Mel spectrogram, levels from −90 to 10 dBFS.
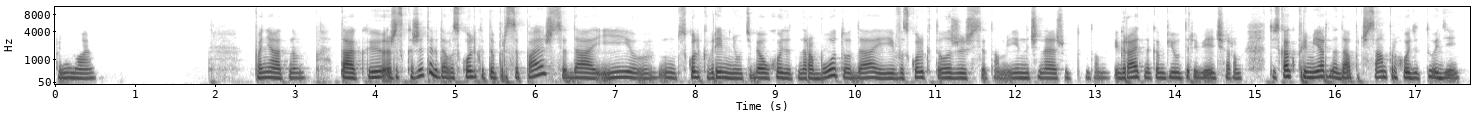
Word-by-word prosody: Понимаю. 180 -1 -1 2.0
Понятно. 185 -1 0 0.4
Так, 185 0 +3
и 205 +1 +6
расскажи 210 +4 0
тогда, 210 -6 +2
во 185 - 0
сколько 220 +4 0
ты 195 - 0
просыпаешься, 235 - -2
да 185 -1 +1
и, 195 +4 +1
в 180 0 -3
ну, 185 -2 -3
сколько 200 -1 -1
времени 185 -1 +2
у 170 - -1
тебя 180 +2 +1
уходит 175 -1 -1
на 170 0 -1
работу, 185 +6 +2
да 185 +2 0
и 175 0 +1
во 175 +1 -3
сколько 195 +3 -2
ты - - -3
ложишься 180 -1 -1
там - - -9
и 180 +1 -2
начинаешь 180 -1 -2
вот 170 - -9 0.3
там 185 -1 -10
играть 195 +4 +2
на 185 -2 -3
компьютере 185 - -1
вечером? 175 - -2
То - - -26 0.4
есть 195 - -5
как 230 0 +5
примерно, 210 0 +3
да, - - +2
по - - -12
часам 205 +1 -3
проходит 185 -4 0
твой 215 -5 +1
день? 180 +1 0
185 Hz, 155 wpm, -23 LUFS, 175-200 Hz, 2.0 s, и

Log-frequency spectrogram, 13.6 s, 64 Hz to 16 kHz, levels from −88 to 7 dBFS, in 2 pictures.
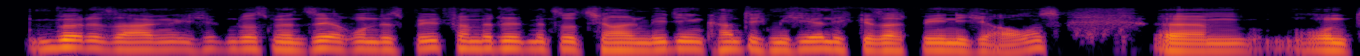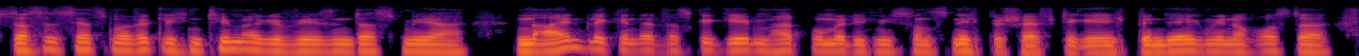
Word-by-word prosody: w 135 +1 -5
würde 150 -2 +5
sagen, 130 0 0
ich 125 -2 -8
du 130 - -8
hast 135 0 -2
mir 130 - +1
'n 120 - -1
sehr 140 +2 +3
rundes 130 -2 -2
Bild 145 +4 -1
vermittelt. 140 -1 0
Mit 130 0 -3
sozialen 120 -2 0
Medien 130 +2 0
kannte 130 +2 -2
ich 125 - -6
mich 125 0 -3
ehrlich 135 -3 +1
gesagt 115 -2 +1
wenig 115 -3 0
aus. 105 +10 -3 0.5
Ähm, 110 -1 +2 0.2
und 120 -1 0
das 115 -4 +4
ist 125 -3 -3
jetzt 125 0 0
mal 115 - +2
wirklich 115 -4 -1
'n 110 - -2
Thema 130 0 +1
gewesen, 105 -1 0
das 105 -2 -1
mir 100 -2 +1 0.3
'n 110 0 +5
Einblick 130 +3 +2
in 115 -1 -2
etwas 110 -1 -4
gegeben 115 -2 0
hat, 110 +1 -1
womit 105 0 0
ich 100 - -3
mich 105 -1 -3
sonst 100 -3 -5
nicht 110 -1 +2
beschäftige. 90 0 0
Ich 95 0 -3
bin 100 0 +1
irgendwie 105 -1 +3
noch 100 -2 -2
aus 110 0 -2
der 100 -2 +1
115 Hz, 230 wpm, -26 LUFS, 105-130 Hz, 0.5 s, würde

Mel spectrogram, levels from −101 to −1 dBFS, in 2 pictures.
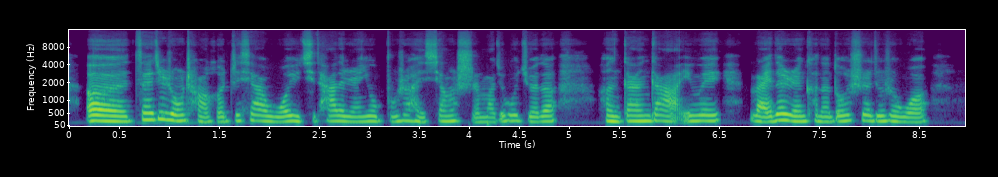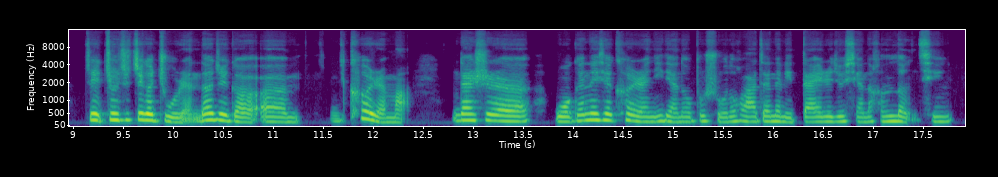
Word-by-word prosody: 呃， 205 -2 +6
在 255 +5 +1
这 275 0 +1
种 220 -2 +3
场 190 -6 -5
合 180 -1 -5
之 205 +3 -6
下， 215 -2 -2
我 190 +1 0
与 200 - +1
其 190 -1 -6
他 205 +1 -4
的 200 -1 +1
人 185 0 -3
又 195 0 0
不 195 -1 -8
是 215 +1 -3
很 200 -4 -2
相 200 +2 -2
识 185 - -6
嘛， 170 0 -7
就 205 - -5
会 215 0 -2
觉 185 -3 -6
得 195 +1 -1 0.4
很 195 -3 +1
尴 205 0 +2
尬。 215 -2 -2
因 210 - -2
为， 215 +2 -1 0.2
来 185 -2 +1
的 235 +2 +5
人 195 -3 +2
可 205 -1 -5
能 180 -1 -3
都 200 +2 -1
是， 220 -2 -3
就 200 0 0
是 205 - -2
我 175 0 -2 0.5
这 245 -1 +6
就 250 +1 +5
是 245 +1 -1
这 255 0 +5
个 235 -2 +9
主 195 -5 -1
人 - - -3
的 245 +2 +5
这 235 -3 +5
个， 175 -5 0
呃， 180 -2 -2 0.6
客 290 -4 +3
人 170 -8 +2
嘛， 160 -2 -5 0.5
但 235 0 +5
是 210 -4 +2 0.2
我 185 -1 +1
跟 220 +3 -1
那 245 - +6
些 240 -1 +3
客 235 0 -1
人 180 -2 -1
一 200 +3 -2
点 180 -4 -3
都 180 0 -5
不 205 0 -6
熟 175 -3 -6
的 190 - -3
话， 185 -2 -3
在 195 0 -3
那 200 - +1
里 170 -2 -4
呆 180 +1 -4
着 185 - -1
就 190 +1 -3
显 180 -3 -5
得 185 - -6
很 195 +1 -1
冷 195 +5 -2
清。 185 -4 -6
200 Hz, 270 characters per minute, -23 LUFS, 185-215 Hz, 0.6 s, 个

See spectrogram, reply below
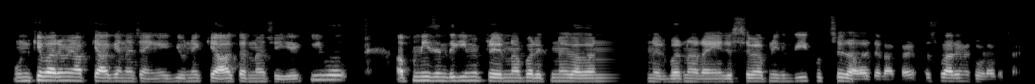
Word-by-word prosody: उनके 170 +3 +1
बारे 185 -1 +8
में 180 0 +1
आप 170 0 +1
क्या 160 -2 +7
कहना 155 -1 -3
चाहेंगे 140 -1 -5
कि 150 - -4
उन्हें 150 0 -5
क्या 140 +2 +6
करना 145 -2 -2
चाहिए 130 +1 -5
कि 215 +6 -7
वो, 220 0 0 0.5
अपनी 180 -1 +2
ज़िंदगी 175 +1 0
में 180 -1 -4
प्रेरणा 160 -3 +2
पर 160 - +3
इतने 155 +1 -4
ज़्यादा 150 -1 +2 0.6
निर्भर 140 0 -1
ना 145 -1 -2
रहें 135 0 +1
जिससे 140 +2 -3
वह 150 - +3
अपनी 150 +1 -5
ज़िंदगी 155 +4 -5
खुद 165 - -10
से 170 - 0
ज़्यादा 135 -3 +4
चला 125 - -2
पाए? 145 - -3
उस 160 - -12
बारे 155 -1 +4
में 155 - -11
थोड़ा 130 -2 -5
बताएँ। - - -20
155 Hz, 220 wpm, -21 LUFS, 140-170 Hz, 0.6 s, बारे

